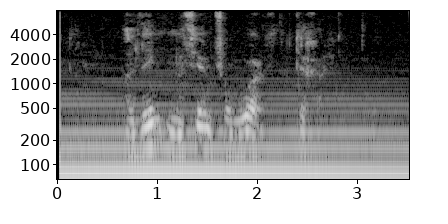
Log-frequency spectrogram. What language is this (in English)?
Spanish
